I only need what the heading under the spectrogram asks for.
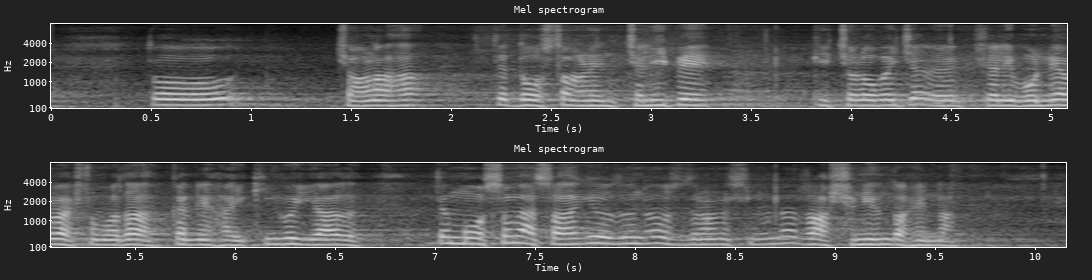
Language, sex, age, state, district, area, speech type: Dogri, male, 30-45, Jammu and Kashmir, Kathua, urban, spontaneous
